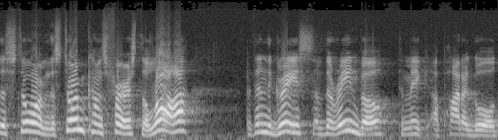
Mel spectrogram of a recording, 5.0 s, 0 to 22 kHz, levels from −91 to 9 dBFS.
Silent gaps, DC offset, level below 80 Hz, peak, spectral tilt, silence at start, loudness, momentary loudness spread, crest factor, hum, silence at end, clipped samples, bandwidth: none; under 0.1%; -44 dBFS; 0 dBFS; -5 dB/octave; 0 s; -11 LUFS; 13 LU; 10 dB; none; 0 s; 2%; 17 kHz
